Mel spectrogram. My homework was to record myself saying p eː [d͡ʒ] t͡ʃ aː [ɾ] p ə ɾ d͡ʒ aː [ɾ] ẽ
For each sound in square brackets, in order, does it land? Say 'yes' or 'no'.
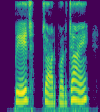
yes, yes, no

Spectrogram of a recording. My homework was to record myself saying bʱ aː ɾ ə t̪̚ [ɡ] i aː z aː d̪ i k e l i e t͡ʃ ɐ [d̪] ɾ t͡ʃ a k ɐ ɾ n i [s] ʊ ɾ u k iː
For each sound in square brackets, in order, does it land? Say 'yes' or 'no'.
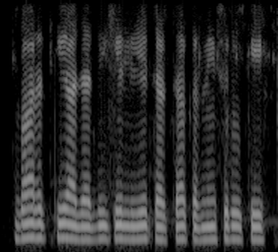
no, no, no

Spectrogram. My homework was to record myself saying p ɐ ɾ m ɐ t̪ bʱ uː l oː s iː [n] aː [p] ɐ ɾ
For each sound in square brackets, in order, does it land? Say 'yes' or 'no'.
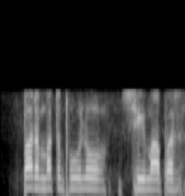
no, yes

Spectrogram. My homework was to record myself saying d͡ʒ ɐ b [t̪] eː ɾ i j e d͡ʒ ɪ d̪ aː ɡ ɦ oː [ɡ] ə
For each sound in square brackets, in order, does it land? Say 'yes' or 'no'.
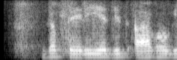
yes, yes

